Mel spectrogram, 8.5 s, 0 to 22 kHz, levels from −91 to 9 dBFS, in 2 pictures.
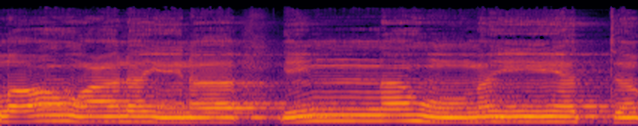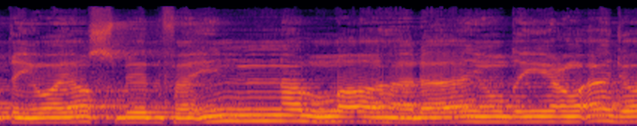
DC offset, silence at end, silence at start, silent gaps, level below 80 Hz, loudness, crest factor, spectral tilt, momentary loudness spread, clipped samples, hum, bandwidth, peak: under 0.1%; 0 s; 0 s; none; -64 dBFS; -19 LUFS; 12 dB; -5 dB/octave; 3 LU; under 0.1%; none; 17 kHz; -6 dBFS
